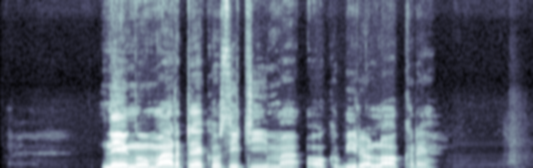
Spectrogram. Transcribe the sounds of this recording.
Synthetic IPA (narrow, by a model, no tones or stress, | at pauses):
neŋomartɛkos̬itima̰ʔɔkbiɾolɔkɾɛ̰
